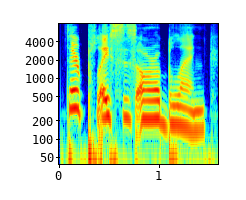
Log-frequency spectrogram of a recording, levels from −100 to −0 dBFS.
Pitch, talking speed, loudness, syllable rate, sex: 195 Hz, 190 wpm, -17 LUFS, 5.0 syllables/s, female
